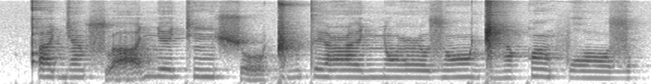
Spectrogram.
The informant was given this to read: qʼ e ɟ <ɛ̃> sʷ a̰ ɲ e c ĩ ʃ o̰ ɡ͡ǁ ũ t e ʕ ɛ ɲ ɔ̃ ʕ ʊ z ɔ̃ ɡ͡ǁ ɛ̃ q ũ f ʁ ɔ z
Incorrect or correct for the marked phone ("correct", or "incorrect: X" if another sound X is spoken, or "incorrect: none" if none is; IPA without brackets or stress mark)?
correct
